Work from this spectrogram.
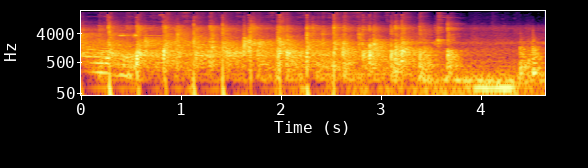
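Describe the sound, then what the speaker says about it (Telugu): Audience clapping at a business opportunity meeting: a crowd's sharp, irregular claps fill the space close and loud, with no talk between them. "మీరు ఇంత జోస్గా క్లాప్స్ కొట్టడం అయితే నాకే నచ్చలేదు."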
